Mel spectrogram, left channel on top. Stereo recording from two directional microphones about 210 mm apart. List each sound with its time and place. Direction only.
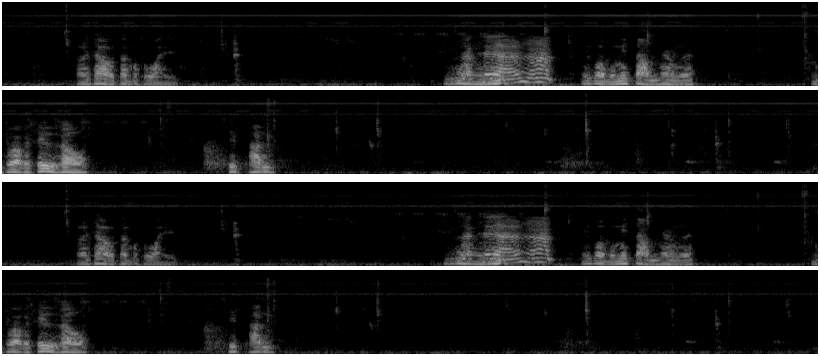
0.8 s speech: 15° left (ahead or behind)
4.5 s speech: centre (ahead or behind)
5.9 s speech: 15° left (ahead or behind)
8.2 s speech: 10° left (ahead or behind)
10.4 s speech: 10° left (ahead or behind)
14.0 s cricket: 15° left (ahead or behind)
